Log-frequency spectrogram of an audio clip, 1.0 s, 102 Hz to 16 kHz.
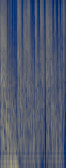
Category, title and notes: Sound effects > Experimental
destroyed glitchy impact fx -021
hiphop, fx, zap, crack, whizz, snap, lazer, impacts, glitch, impact, perc, percussion, clap, laser, sfx, idm, experimental, alien, pop, otherworldy, abstract, edm, glitchy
